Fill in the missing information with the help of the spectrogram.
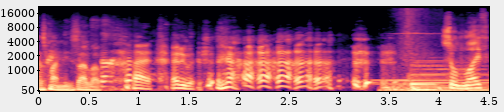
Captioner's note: laughs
